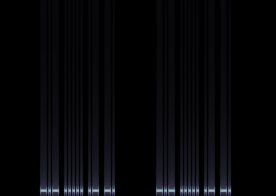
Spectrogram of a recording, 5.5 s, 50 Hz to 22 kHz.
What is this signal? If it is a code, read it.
Morse code, heard as a keyed tone, about 31 wpm, 700 Hz. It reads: K5AN K5AN
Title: USA Call Signs - 4 Characters - Repeated 2x - 30wpm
